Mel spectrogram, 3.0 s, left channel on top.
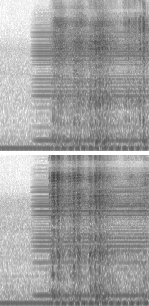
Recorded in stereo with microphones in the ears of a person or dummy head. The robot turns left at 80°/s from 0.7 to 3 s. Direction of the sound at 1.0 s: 100° right.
